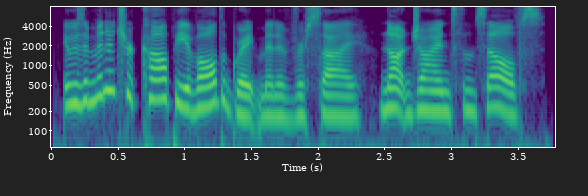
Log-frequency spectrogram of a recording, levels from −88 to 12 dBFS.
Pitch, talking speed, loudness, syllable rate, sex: 220 Hz, 240 wpm, -15 LUFS, 6.7 syllables/s, female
